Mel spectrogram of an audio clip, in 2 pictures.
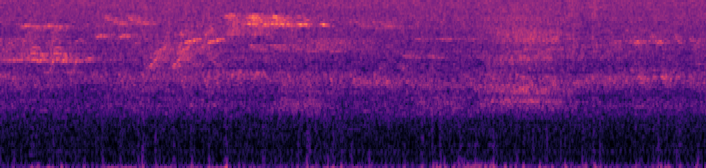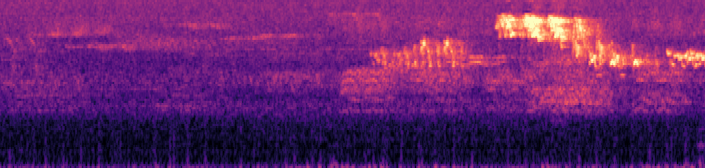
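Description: Birds chirping faintly in the background over a steady hiss, with a louder burst of chirping about eight to ten seconds in.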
